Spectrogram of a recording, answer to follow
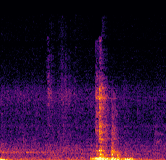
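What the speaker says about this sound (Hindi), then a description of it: "इसको ढक के रख दें।" A lid goes onto a pot of moong dal with added water: one short clatter and scrape of metal, fairly close, against a quiet kitchen background.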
